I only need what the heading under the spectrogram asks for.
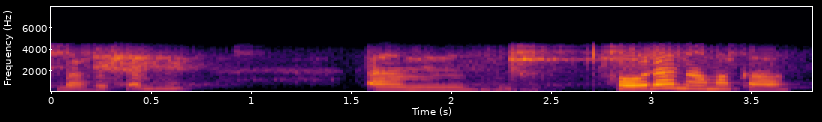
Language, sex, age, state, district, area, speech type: Sanskrit, female, 18-30, Kerala, Thrissur, urban, conversation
